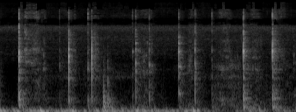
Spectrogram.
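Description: A spoon stirring mayonnaise, dill pickles, dill and pepper together for tartar sauce in a bowl, a series of sharp clinks and soft scraping strokes, close by and without talking.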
